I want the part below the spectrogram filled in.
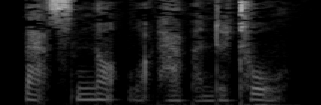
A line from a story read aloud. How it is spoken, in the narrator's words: he says gently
